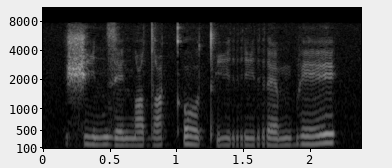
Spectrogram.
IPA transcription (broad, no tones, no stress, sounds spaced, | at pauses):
ʃ i n z e n o dˤ ɛ kʼ o tʼ i r i r ɛ m b e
